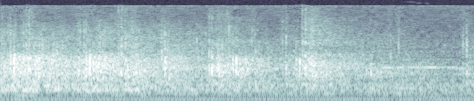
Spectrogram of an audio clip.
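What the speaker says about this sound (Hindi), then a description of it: "इसलिए जोरदार तालियां बजा सकते हैं" Audience applause fills a welcome and inauguration session of the Transport & Travel Wing at Gyan Sarovar, Mt. Abu: a steady, fairly faint patter of many hands clapping with no pauses.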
